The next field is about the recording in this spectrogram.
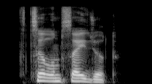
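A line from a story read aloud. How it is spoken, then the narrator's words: Grunted. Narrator (Russian): хмыкнул Гроу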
